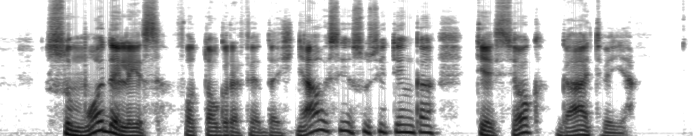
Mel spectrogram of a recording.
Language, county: Lithuanian, Šiauliai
